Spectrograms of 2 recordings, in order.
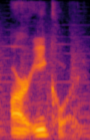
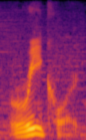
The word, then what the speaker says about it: record: For example, in the word record, the stress is on the first syllable re chord when it's used as a noun and on the second syllable record when it's used as a verb.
